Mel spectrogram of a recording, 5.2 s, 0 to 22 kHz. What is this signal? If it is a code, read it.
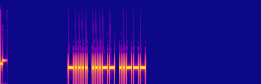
Morse code, heard as a keyed tone, about 34 wpm, 700 Hz. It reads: 632
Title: Common Cut Numbers - 3-Digit 35wpm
